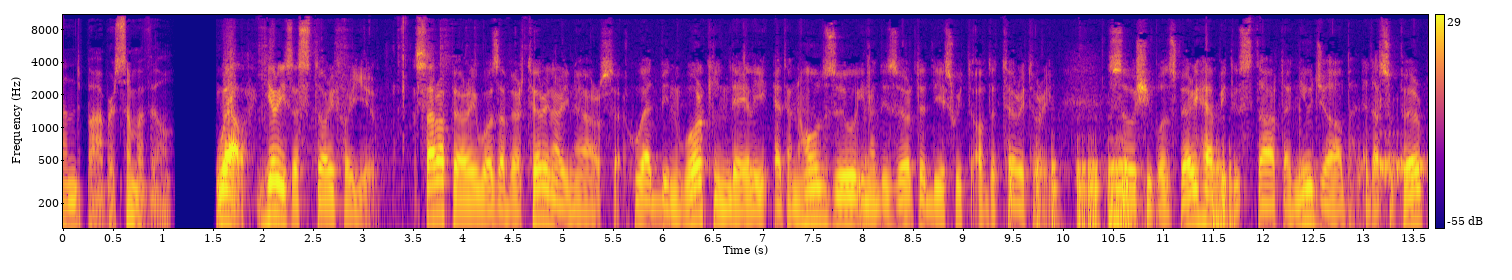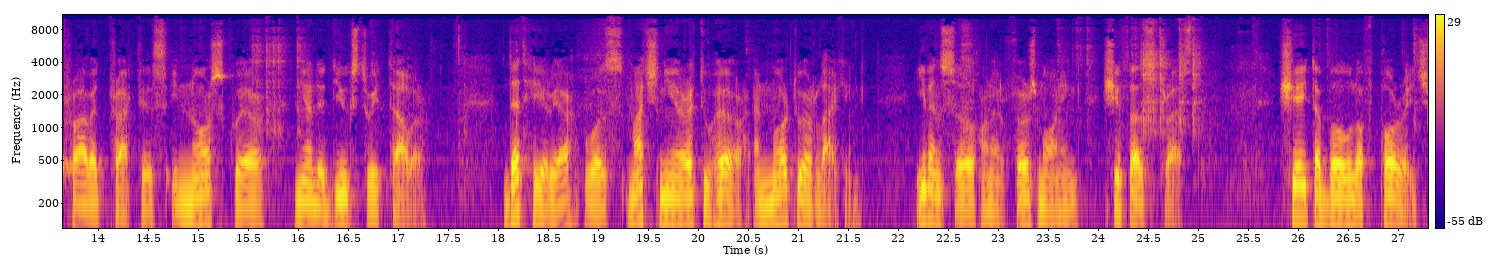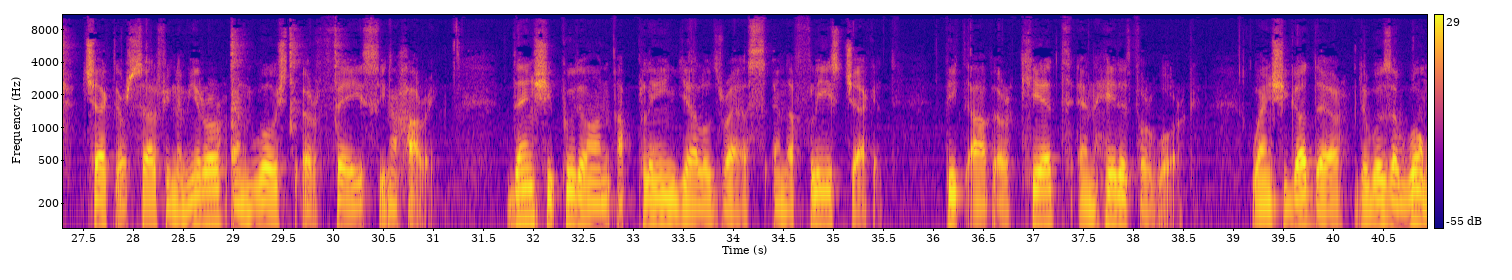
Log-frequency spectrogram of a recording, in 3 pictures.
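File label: italy, International Dialects of English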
